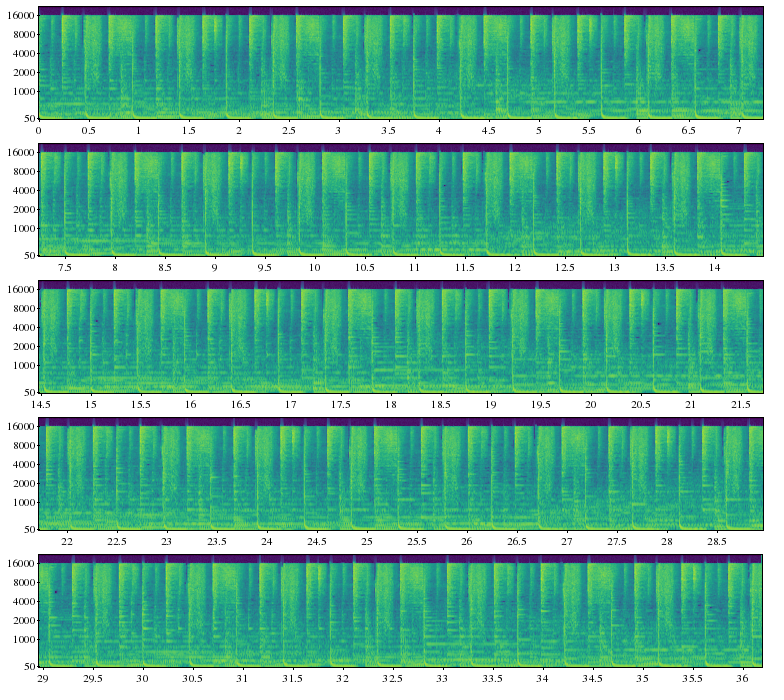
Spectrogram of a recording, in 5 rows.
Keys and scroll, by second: 32.4 ctrl+j.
